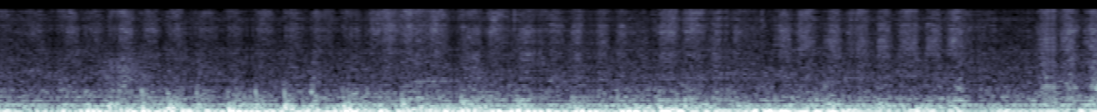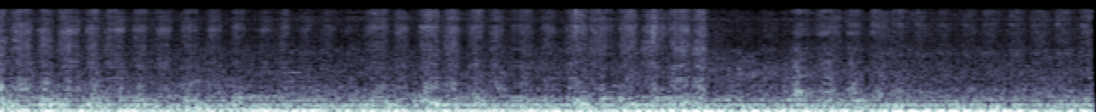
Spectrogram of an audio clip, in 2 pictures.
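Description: Crayon scribbling back and forth on paper as an area is coloured in: a faint, continuous scratchy rubbing over a steady low hum.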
